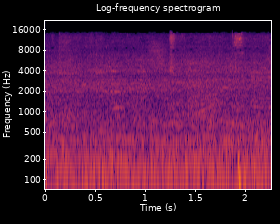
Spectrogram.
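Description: Busy pedestrian street ambience: indistinct chatter of passers-by over a steady low rumble, with one short low thump near the end.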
